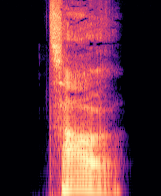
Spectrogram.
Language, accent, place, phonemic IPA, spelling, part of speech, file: German, Germany, Berlin, /t͡saːr/, Zar, noun, De-Zar.ogg
- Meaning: tsar, czar (Russian monarch)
